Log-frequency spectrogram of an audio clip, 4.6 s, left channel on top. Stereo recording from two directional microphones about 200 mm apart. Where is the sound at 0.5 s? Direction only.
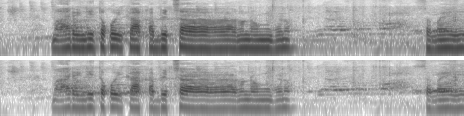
10° left (ahead or behind).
